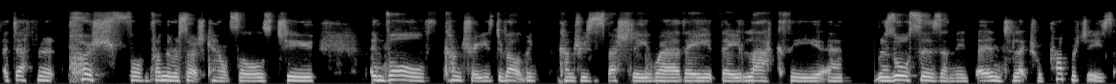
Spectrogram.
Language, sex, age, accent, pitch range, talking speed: English, female, 30-49, British, 165-190 Hz, 135 wpm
